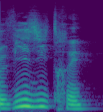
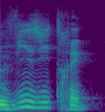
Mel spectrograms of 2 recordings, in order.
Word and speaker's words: visiterai: C'est comme pour le verbe acheter, pour visiterai, on ne prononce pas ce E. Je visiterai. Je visiterai.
